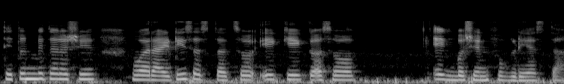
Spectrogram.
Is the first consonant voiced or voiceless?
voiceless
